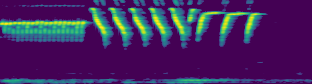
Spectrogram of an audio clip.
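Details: Canary singing to trigger breeding readiness in females: a steady rolling trill, then a run of about eight loud, evenly spaced downward-sweeping whistles before it stops.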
